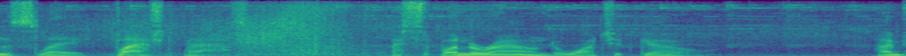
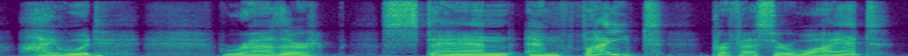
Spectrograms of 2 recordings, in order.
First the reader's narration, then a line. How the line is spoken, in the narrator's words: he panted as he said it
